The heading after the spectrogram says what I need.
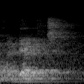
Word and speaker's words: adopt: ADAPT means होता है अडेप्ट and ADOPT means अडॉप्ट।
